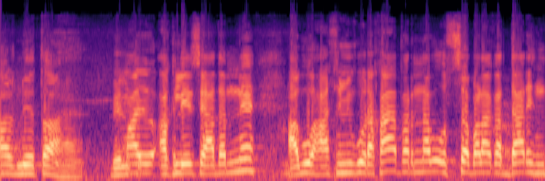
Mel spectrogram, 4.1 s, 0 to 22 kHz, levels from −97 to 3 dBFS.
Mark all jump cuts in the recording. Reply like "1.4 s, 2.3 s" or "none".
1.0 s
